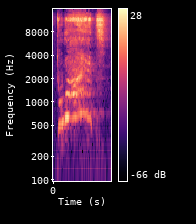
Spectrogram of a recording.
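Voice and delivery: high, loud cry of the name; shrill-pitched scandalized yell; scandalized exclamation. Real, not acted. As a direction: call out the name in amused shock. Mock scolding the absent son.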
